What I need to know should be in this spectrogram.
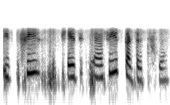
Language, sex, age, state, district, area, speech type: Tamil, female, 18-30, Tamil Nadu, Vellore, urban, conversation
